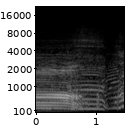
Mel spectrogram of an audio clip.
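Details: During branding in El Oro, Durango, a calf gives a loud, drawn-out moo that dips and tails off within about a second, with a voice starting up at the end.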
